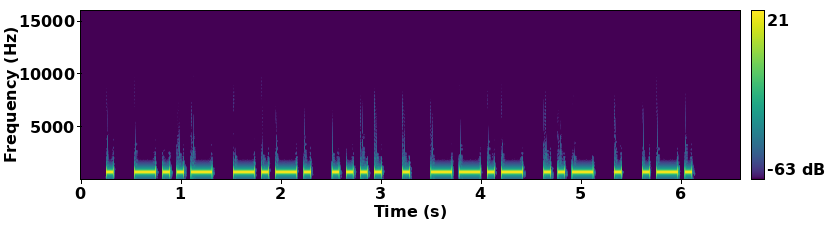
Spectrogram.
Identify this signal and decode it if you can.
Morse code, heard as a keyed tone, about 17 wpm, 700 Hz. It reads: EXCHEQUER
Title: Pangram Challenge v2 - 17wpm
